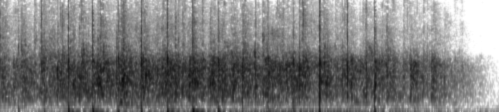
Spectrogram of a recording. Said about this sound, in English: And that's good news. And that deserves a round of applause.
